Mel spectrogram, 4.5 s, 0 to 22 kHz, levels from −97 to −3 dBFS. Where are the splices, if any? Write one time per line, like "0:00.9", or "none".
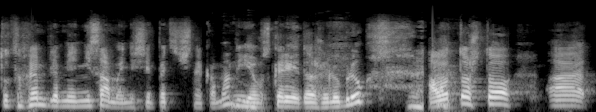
0:03.2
